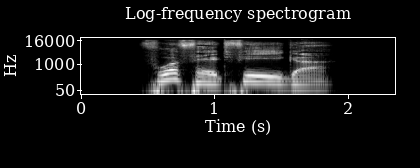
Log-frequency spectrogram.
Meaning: inflection of vorfeldfähig: 1. strong/mixed nominative masculine singular 2. strong genitive/dative feminine singular 3. strong genitive plural
- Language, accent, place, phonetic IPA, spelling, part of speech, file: German, Germany, Berlin, [ˈfoːɐ̯fɛltˌfɛːɪɡɐ], vorfeldfähiger, adjective, De-vorfeldfähiger.ogg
